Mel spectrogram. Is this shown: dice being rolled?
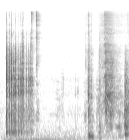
yes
